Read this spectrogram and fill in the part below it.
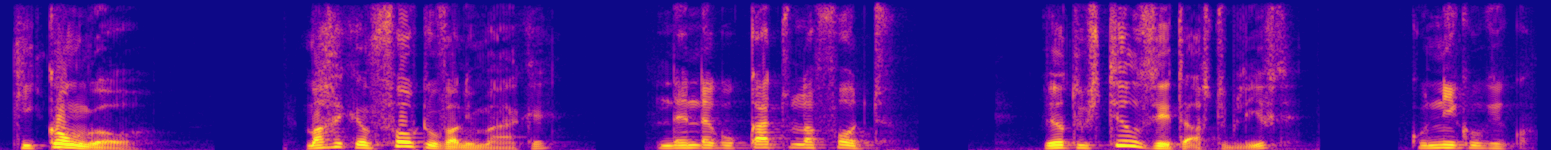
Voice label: kikongo; Mag ik een foto van u maken?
